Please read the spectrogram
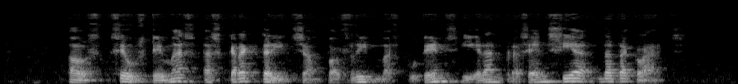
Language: Catalan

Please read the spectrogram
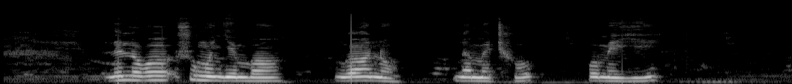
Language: Ngiemboon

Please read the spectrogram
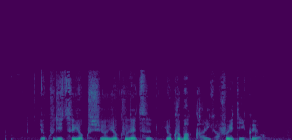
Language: Japanese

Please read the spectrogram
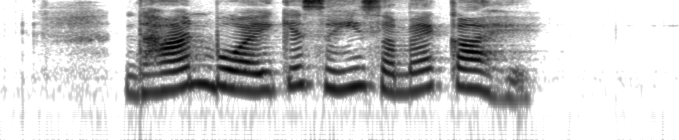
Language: Chhattisgarhi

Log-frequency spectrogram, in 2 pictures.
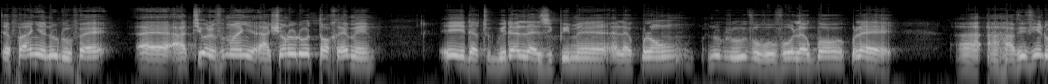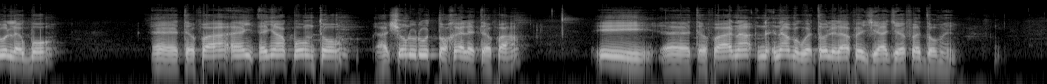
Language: Ewe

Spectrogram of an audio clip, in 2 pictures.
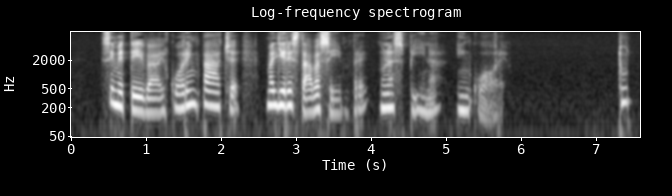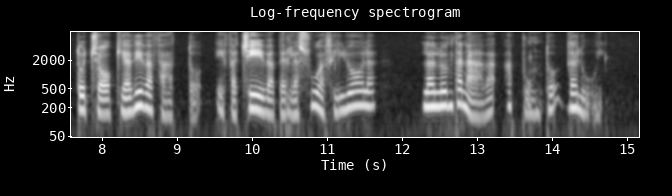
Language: Italian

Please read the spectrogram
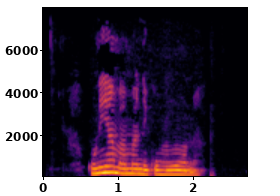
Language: Swahili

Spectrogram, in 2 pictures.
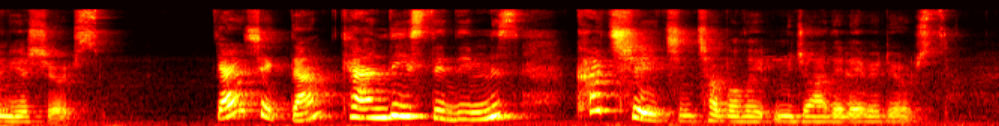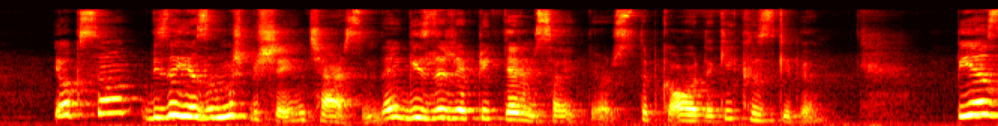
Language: Turkish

